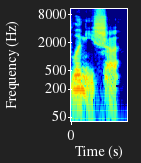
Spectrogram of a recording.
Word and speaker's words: LeNesha: my lovely lovely guest and she helped me pronounce it so it's Le Nisha so we're going to get it right I'm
